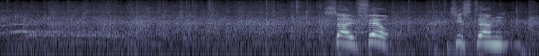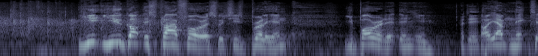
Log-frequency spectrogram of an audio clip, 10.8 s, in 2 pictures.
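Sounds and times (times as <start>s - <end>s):
church congregation applauding to welcome a farmer: 0.0s - 7.4s
speech: 3.4s - 5.2s, 6.2s - 10.7s.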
